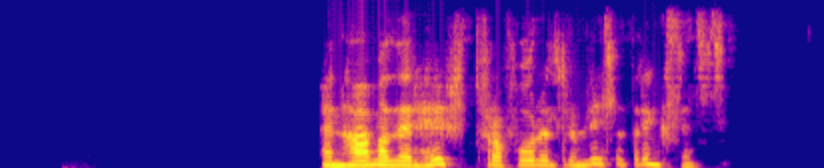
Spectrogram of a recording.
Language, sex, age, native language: Icelandic, female, 50-59, Icelandic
